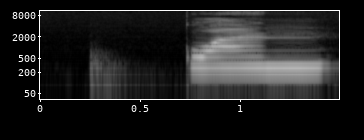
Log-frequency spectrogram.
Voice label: "guan1", Mandarin pinyin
